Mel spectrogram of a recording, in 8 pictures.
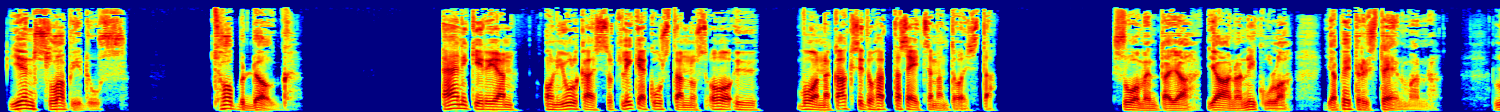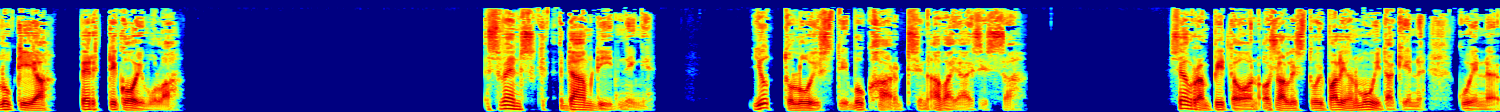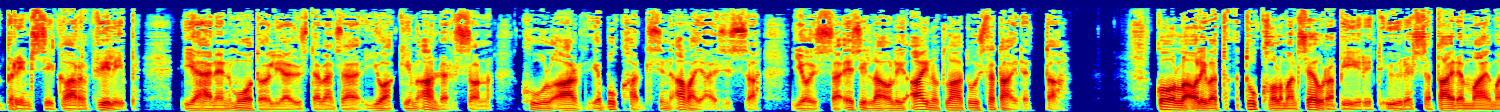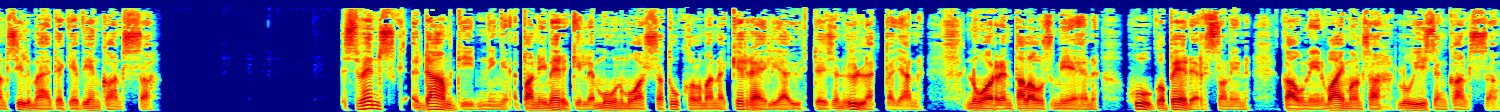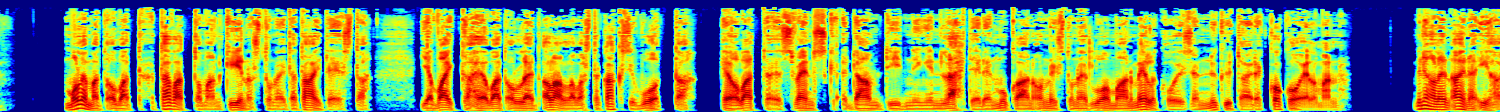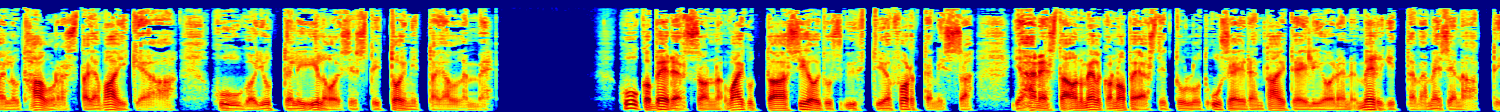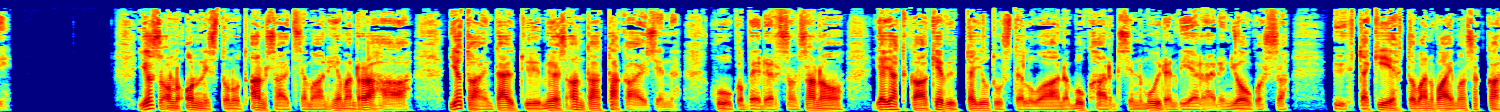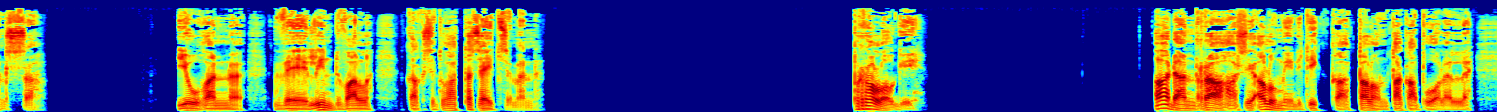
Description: Top dog – Ljudbok – Laddas ner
